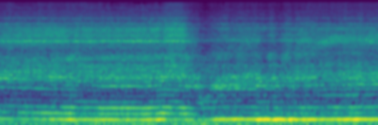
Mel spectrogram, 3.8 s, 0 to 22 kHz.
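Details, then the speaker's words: 2007 Range Rover Supercharged (L322) at idle during bleeding after high-pressure power steering hose replacement: steady moaning whine near 200 Hz as wheel turned lock to lock; aerated, bubbly fluid making pump noisy. "We're gonna start it back up and we're gonna turn it lock to lock, and then we'll turn it back off. Okay, it's making some noise."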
